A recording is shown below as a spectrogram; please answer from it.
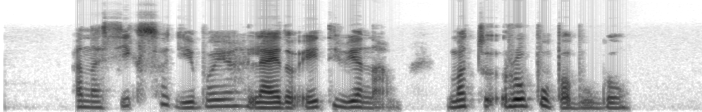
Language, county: Lithuanian, Vilnius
